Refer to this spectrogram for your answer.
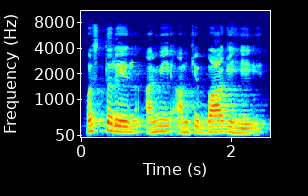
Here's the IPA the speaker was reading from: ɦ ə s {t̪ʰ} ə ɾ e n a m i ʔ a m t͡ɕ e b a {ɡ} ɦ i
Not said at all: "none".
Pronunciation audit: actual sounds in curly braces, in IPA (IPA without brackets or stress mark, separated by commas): t̪, ɡ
